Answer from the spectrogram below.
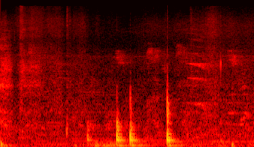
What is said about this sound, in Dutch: En ik klop op het raam, want de bel doet het misschien niet.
